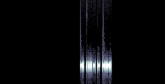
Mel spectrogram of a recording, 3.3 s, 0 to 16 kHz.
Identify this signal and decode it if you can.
Morse code, heard as a keyed tone, about 78 wpm, 700 Hz. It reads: N4TC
